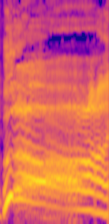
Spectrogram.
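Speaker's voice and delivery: long, high, loud hammed-up whoa; mock flexing roar. Muscle guy flexing before the crowd, mock roar. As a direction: roar out a bodybuilder's flex.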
